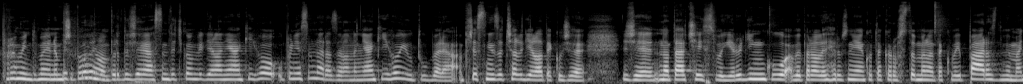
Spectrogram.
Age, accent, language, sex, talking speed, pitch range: 20-39, native, Czech, female, 215 wpm, 210-240 Hz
